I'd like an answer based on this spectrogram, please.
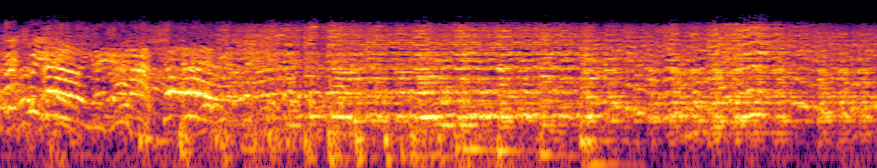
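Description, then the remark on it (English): In a Lone Ranger story, an angry crowd roused by Cobb Morgan into a lynch mob chatters in a cafe where a bartender was killed, many voices talking over one another in a loud, steady babble that never lets a single speaker stand out. “Cobb Morgan roused crowd into lynch mob in cafe where bartender was killed.”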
